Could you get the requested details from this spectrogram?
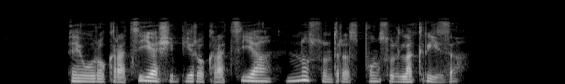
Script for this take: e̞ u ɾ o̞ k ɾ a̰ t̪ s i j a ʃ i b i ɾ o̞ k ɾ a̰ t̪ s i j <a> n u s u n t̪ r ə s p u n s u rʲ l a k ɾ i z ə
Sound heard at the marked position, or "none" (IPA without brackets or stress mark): a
